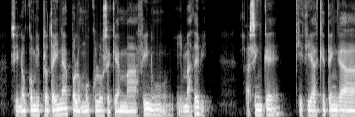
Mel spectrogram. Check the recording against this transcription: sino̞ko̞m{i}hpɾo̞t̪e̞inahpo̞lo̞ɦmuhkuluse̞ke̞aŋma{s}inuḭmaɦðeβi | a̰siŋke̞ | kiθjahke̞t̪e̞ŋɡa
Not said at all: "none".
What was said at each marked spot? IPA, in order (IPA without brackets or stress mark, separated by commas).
i, f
